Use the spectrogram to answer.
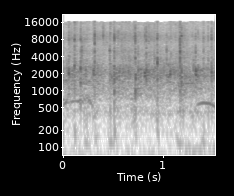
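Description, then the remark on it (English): An audience at the Shalom Hartman Institute in Jerusalem applauding: dense, steady clapping at a strong, even level, with a few voices or whoops rising briefly through the noise. “If you envy the applause in this crowd, please join us next summer at the Shalom Hartman Institute in Jerusalem.”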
